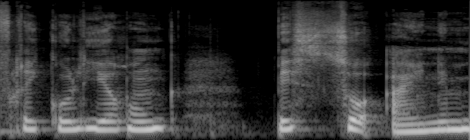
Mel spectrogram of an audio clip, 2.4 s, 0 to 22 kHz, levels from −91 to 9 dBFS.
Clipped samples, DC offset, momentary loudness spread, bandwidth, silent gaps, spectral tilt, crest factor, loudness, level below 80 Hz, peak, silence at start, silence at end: under 0.1%; under 0.1%; 5 LU; 18.5 kHz; none; -5.5 dB/octave; 18 dB; -23 LUFS; -74 dBFS; -6 dBFS; 0 s; 0 s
